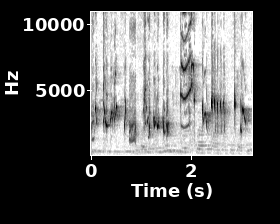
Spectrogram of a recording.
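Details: Energetic song of a chestnut-backed thrush, recorded as a tutor song for other cage birds: fast clear whistles and warbled phrases, a bright trilled burst in the middle, then quick high notes.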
